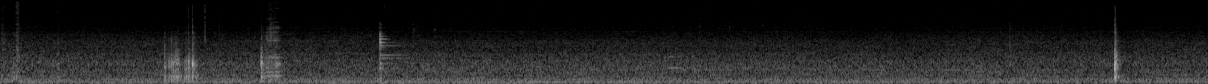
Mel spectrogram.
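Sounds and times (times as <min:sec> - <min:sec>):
short ringing clink: 0:03.8 - 0:04.2.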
